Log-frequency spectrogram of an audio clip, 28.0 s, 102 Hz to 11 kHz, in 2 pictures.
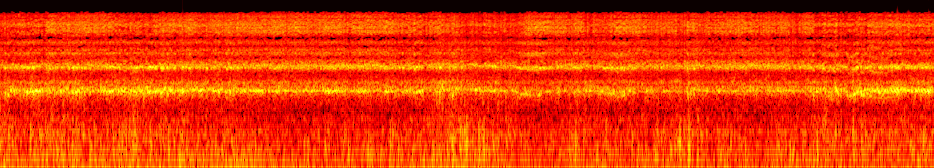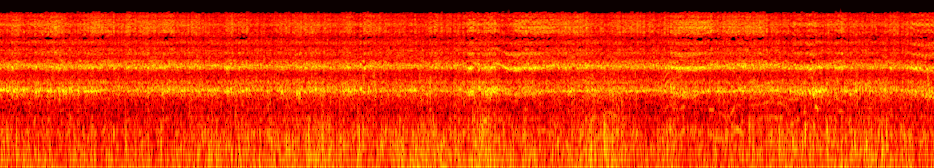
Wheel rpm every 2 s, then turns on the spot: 230, 230, 230, 230, 230, 230, 220, 230, 230, 230, 230, 230, 230, 230.
none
